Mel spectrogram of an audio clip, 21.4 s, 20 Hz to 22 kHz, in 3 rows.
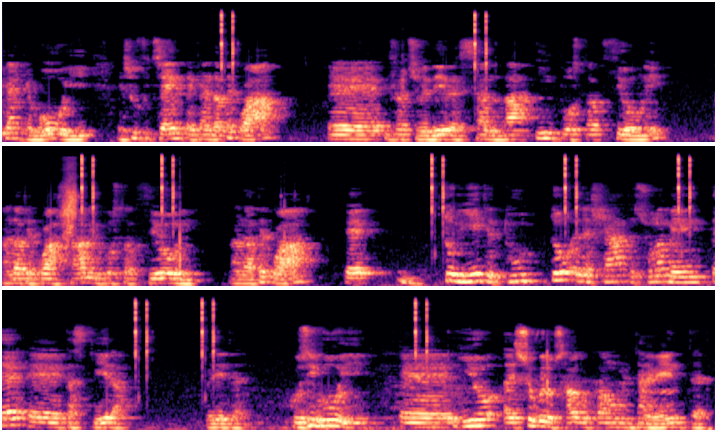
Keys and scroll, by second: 21.1 Left.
